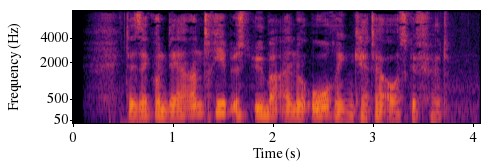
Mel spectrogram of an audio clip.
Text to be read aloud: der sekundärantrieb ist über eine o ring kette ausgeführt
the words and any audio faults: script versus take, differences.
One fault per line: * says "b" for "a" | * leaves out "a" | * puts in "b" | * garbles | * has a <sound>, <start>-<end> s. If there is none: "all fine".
all fine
